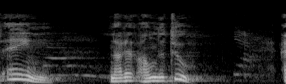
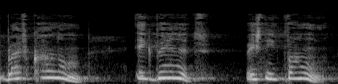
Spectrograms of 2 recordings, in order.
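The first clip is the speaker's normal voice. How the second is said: reassuring Jesus; 9 semitones higher than usual. Acted. Jesus calms frightened disciples.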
